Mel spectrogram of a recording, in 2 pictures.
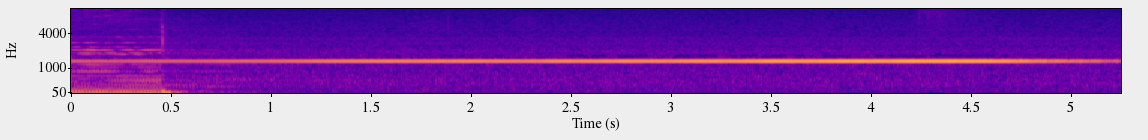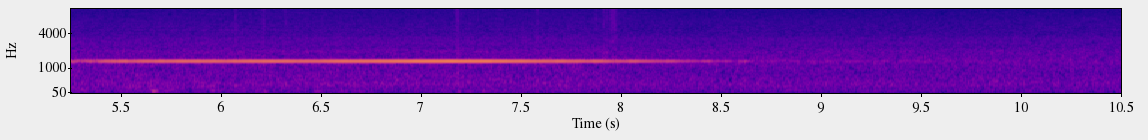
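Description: Music cuts off abruptly about half a second in, leaving a single steady high-pitched pure tone. The tone swells, then fades away near the end into faint room hiss.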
